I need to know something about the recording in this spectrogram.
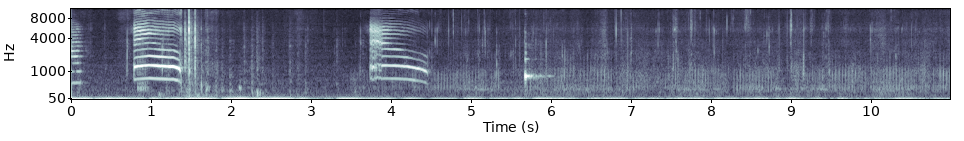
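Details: Kittens warming up to people quickly despite initial wariness; two loud harmonic meows near the start, each falling in pitch, followed by a brief short chirp and quieter low rumbling purr-like background for the rest.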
